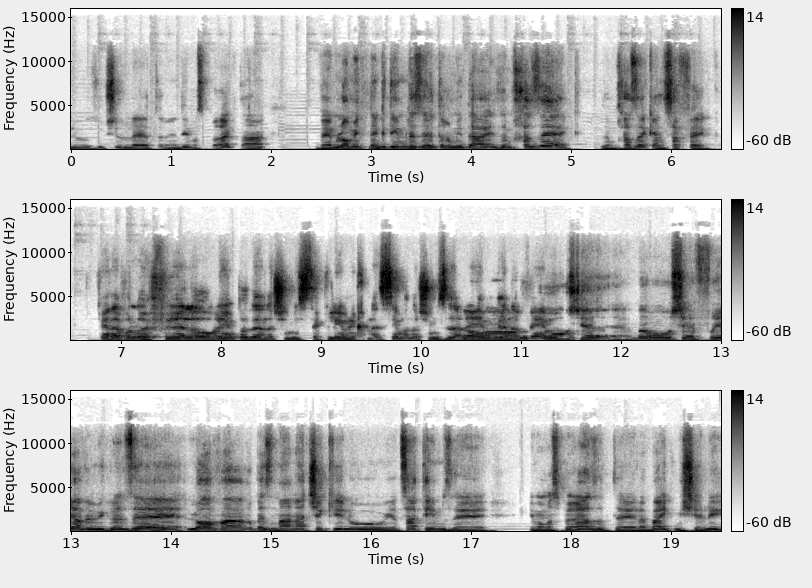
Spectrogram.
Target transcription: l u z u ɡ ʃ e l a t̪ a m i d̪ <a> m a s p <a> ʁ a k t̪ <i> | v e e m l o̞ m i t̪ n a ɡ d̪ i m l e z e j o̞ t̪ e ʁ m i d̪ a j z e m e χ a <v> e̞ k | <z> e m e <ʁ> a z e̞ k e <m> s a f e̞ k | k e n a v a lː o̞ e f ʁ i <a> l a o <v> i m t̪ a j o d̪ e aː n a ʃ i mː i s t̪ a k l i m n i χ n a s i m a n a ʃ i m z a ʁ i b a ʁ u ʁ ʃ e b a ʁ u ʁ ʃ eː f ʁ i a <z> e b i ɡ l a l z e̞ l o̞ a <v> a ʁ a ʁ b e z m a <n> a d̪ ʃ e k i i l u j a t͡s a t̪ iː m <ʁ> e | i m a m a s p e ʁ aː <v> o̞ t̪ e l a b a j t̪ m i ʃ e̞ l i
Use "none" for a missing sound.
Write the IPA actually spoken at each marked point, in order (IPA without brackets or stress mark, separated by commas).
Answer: i, e, a, z, z, χ, n, a, ʁ, v, v, n, z, z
